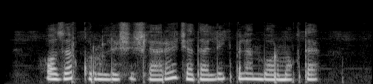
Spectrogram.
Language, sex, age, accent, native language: Uzbek, female, 18-24, Qashqadaryo, Uzbek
